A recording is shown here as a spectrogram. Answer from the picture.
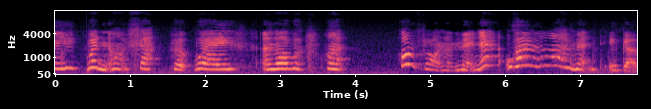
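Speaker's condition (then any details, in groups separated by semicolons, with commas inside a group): Cerebral palsy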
